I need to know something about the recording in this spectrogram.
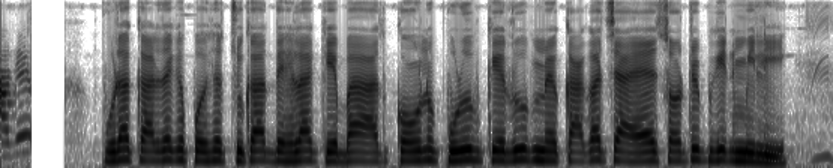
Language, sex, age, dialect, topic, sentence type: Bhojpuri, male, 18-24, Southern / Standard, banking, question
